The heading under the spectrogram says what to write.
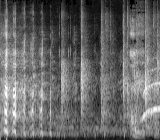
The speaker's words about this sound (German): Ja. Ich höre hier männliches Klatschen. Gleich rausgehört.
